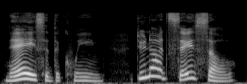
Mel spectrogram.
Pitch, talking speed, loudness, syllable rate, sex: 220 Hz, 195 wpm, -18 LUFS, 3.9 syllables/s, female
